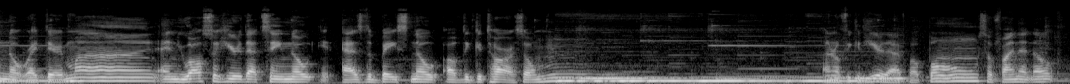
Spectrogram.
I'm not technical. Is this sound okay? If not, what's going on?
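Yes, it's fine; there's nothing wrong to hear in this one, so you can relax about it.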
